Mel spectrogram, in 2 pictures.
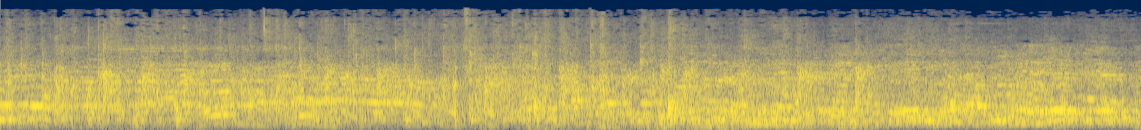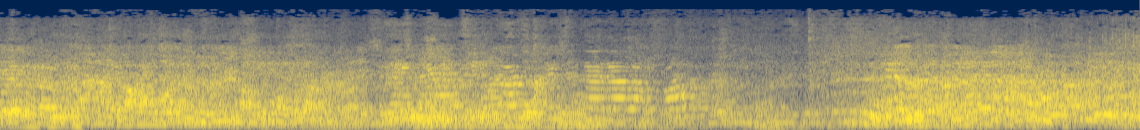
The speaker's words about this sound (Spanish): ¿Quién tiene la respuesta correcta? ¡Gryffindor! ¡Bravo, Gryffindor! ¡Un aplauso para Gryffindor!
